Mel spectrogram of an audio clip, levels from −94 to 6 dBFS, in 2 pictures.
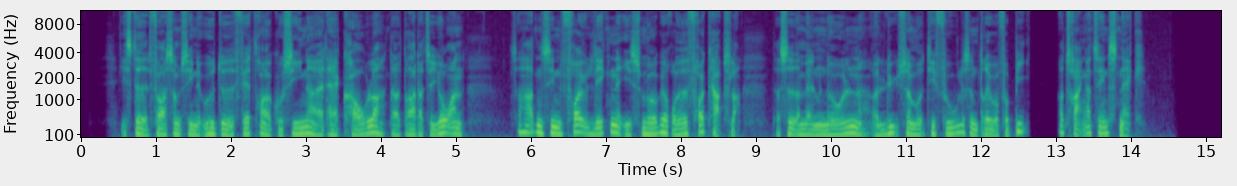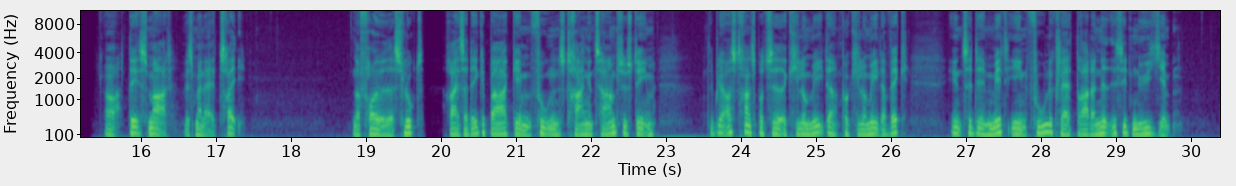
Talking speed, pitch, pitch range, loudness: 165 wpm, 110 Hz, 100-125 Hz, -22 LUFS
